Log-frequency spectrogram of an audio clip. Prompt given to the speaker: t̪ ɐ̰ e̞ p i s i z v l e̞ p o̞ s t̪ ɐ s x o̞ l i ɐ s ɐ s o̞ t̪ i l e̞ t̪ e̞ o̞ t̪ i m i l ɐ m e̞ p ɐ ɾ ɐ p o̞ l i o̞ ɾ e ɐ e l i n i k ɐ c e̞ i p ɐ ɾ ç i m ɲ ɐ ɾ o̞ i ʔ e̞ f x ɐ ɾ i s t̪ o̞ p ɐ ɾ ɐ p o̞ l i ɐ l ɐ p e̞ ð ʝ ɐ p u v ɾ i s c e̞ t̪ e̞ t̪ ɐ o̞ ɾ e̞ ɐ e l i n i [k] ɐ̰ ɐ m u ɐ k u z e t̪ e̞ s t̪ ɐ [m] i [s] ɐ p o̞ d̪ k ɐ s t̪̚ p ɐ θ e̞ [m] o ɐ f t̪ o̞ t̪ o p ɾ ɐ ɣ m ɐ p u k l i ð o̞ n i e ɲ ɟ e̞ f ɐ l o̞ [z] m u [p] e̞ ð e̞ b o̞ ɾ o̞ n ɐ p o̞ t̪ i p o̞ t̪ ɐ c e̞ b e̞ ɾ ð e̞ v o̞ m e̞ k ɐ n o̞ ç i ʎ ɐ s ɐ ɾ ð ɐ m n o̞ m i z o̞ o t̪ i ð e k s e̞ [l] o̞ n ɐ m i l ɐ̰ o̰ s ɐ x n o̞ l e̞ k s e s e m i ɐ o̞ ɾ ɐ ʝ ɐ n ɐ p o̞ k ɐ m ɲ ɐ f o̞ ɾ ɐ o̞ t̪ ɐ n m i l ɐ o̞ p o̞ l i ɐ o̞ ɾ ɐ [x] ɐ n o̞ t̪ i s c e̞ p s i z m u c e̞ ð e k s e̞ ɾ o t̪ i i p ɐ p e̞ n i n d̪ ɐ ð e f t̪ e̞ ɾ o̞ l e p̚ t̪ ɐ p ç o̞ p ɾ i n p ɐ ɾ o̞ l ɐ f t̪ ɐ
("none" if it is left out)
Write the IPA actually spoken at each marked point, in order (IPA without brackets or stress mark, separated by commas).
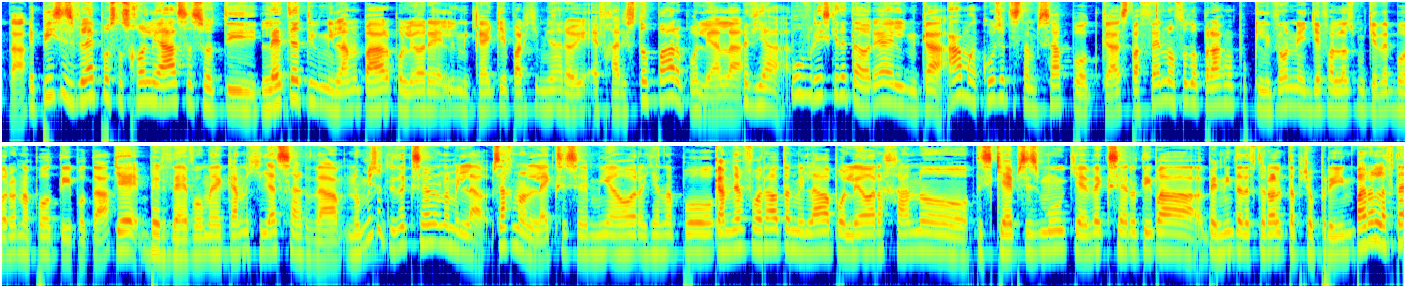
k, m, s, n, z, c, ɾ, x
